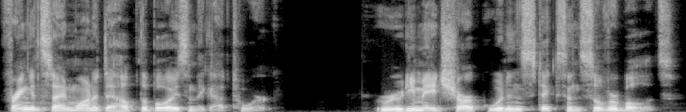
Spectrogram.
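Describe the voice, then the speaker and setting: Low-pitched male storyteller. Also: big pitch swings, brisk, a little mellow. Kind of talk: scripted bedtime story narration.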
